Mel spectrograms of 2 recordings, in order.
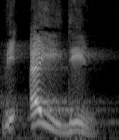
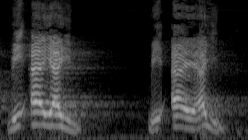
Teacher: هل ننطق بياء أين؟ لا، بياء واحدة ساكنة · Shown in: first take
